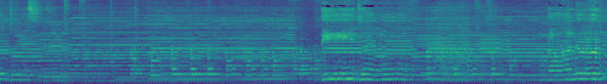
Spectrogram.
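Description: Sikh devotional kirtan in raag: harmonium and bowed strings (saranda, taus) sustain a melody with plucked rabab and tabla. A man's voice sings over them about halfway through and again near the end.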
